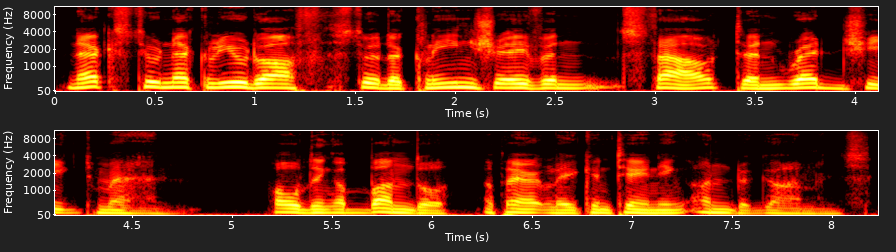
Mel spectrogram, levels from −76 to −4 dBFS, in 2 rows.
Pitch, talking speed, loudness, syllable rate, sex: 135 Hz, 140 wpm, -17 LUFS, 4.3 syllables/s, male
